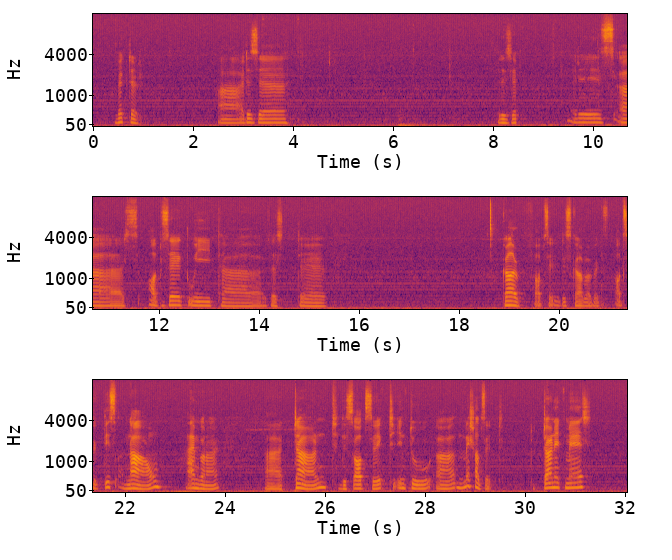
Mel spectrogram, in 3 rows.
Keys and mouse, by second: 1.8 middle click, 3.9-5.8 middle drag, 4.7 KP_7, 7.2 a, 31.0 Tab.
